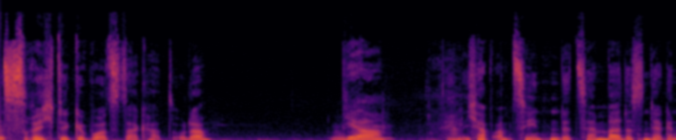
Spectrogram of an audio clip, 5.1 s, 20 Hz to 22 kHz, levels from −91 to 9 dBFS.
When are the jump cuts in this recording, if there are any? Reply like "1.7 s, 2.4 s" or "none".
3.5 s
